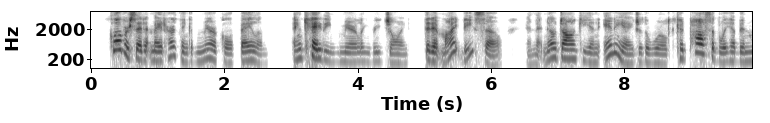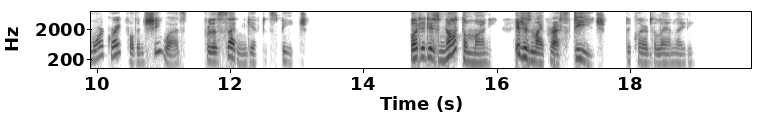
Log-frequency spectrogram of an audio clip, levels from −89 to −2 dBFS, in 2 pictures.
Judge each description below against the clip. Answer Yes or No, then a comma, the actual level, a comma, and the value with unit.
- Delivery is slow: No, average, 175 wpm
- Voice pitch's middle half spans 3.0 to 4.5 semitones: No, wide, 5.5 semitones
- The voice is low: No, medium, 185 Hz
